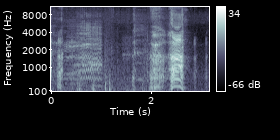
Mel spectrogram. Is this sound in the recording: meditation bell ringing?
no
